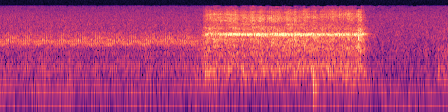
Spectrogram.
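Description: Electric retract units and gear-door servos whirring steadily for about a second and a half as the model landing gear folds up and the doors close over it, then stopping abruptly.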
